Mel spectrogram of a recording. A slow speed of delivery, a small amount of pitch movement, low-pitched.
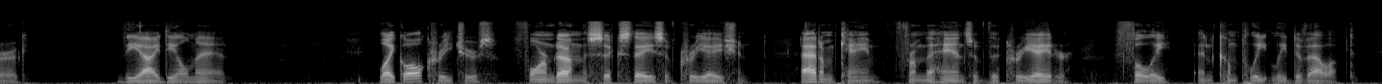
Yes: slow, 115 wpm; narrow, 2.0 semitones; very low, 95 Hz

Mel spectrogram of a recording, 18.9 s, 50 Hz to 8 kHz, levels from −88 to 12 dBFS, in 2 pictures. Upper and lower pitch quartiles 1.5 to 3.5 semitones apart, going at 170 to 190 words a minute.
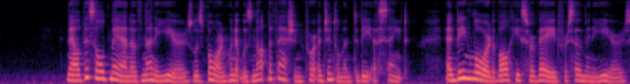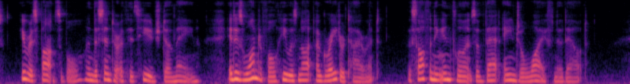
No: average, 3.9 semitones; average, 185 wpm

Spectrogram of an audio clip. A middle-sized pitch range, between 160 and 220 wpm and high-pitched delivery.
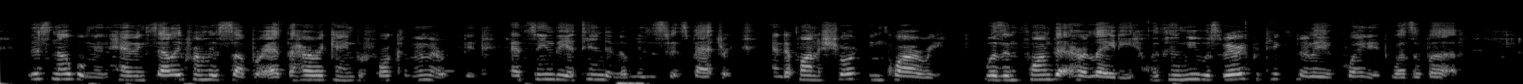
No: average, 3.6 semitones; average, 150 wpm; high, 210 Hz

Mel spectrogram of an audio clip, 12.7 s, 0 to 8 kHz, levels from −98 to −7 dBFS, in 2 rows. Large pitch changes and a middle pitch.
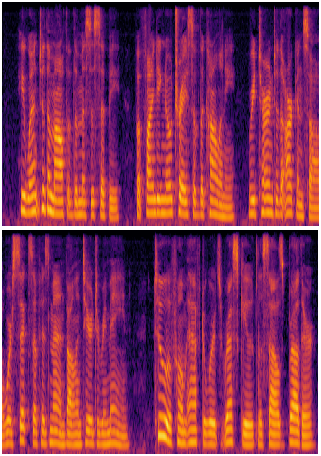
No: average, 3.9 semitones; medium, 160 Hz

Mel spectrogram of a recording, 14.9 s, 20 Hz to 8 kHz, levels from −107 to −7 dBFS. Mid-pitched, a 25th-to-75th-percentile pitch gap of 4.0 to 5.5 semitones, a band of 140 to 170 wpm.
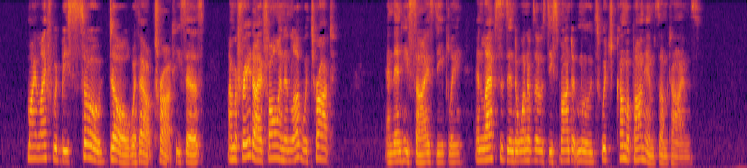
Yes: medium, 175 Hz; average, 4.9 semitones; average, 150 wpm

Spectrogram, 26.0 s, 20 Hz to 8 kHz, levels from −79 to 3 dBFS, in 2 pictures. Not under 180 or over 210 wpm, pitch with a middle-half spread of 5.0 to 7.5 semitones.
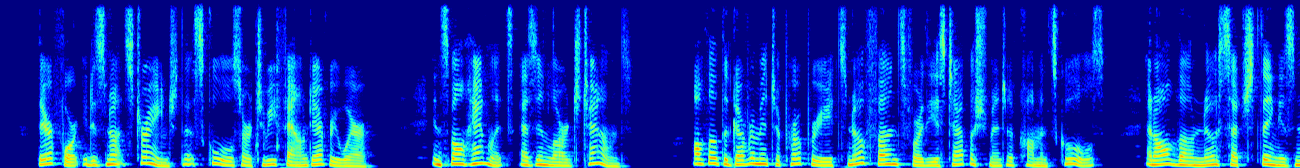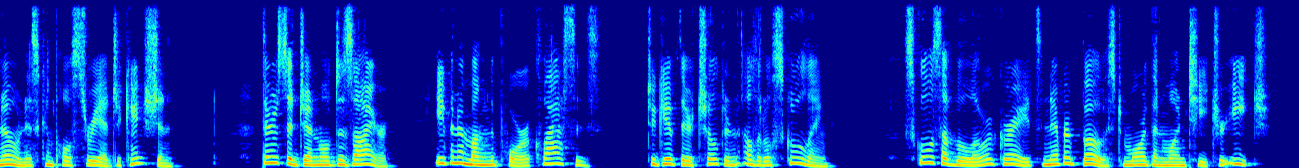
No: average, 165 wpm; wide, 5.5 semitones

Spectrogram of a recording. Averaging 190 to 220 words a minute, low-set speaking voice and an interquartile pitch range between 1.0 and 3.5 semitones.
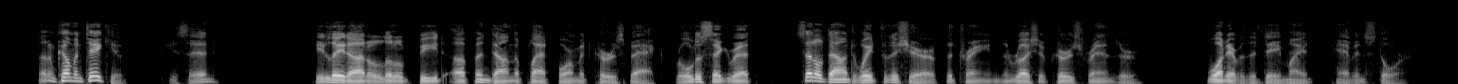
No: average, 195 wpm; very low, 90 Hz; average, 4.3 semitones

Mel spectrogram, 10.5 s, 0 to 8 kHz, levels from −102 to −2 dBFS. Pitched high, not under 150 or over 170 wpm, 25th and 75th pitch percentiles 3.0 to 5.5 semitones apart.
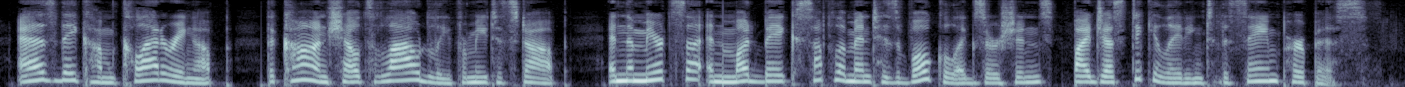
Yes: high, 195 Hz; average, 160 wpm; average, 4.9 semitones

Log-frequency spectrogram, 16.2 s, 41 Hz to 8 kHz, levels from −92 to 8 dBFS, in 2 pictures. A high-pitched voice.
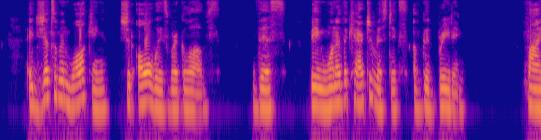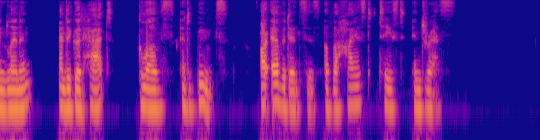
No: medium, 140 Hz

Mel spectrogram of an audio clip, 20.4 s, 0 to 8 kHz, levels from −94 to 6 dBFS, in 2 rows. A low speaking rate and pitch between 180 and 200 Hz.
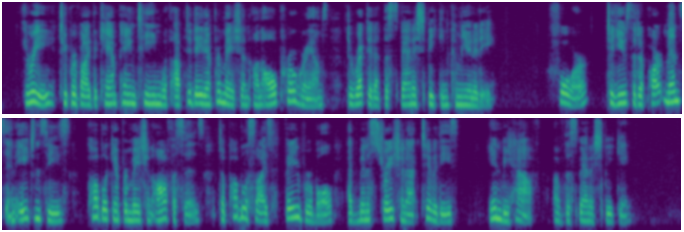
Yes: slow, 130 wpm; medium, 185 Hz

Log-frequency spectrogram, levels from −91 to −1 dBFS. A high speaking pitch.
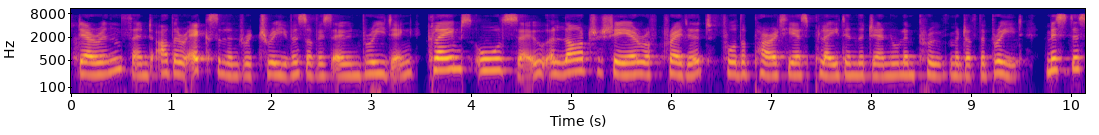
Yes: high, 220 Hz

